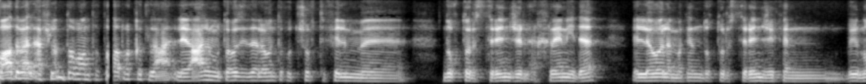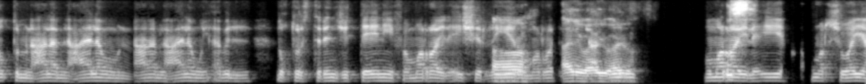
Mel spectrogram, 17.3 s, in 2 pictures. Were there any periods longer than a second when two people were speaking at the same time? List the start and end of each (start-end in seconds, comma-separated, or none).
13.6-15.0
